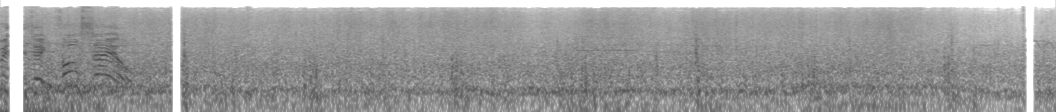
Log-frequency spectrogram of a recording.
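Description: A sailing ship in gusty wind in Assassin's Creed III: roaring wind and crashing waves in a continuous loud wash, with shouted voices over it at the start and brief dropouts.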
